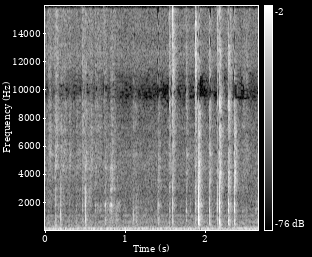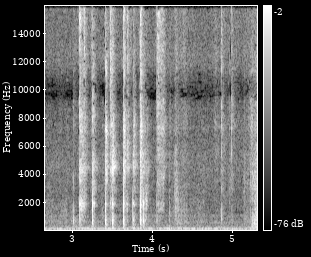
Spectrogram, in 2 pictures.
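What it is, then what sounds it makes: Bamboo hairbrush, wooden back tapped and scratched. A hand-sized striped bamboo paddle hairbrush with black bristles and a solid wooden back rests on carpet and is then lifted while fingernails scratch and tap its wooden back. Quick, dry clicks and scratchy taps come in uneven bursts, thickening toward the end, over a steady low hum.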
